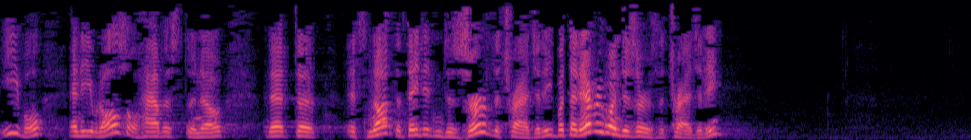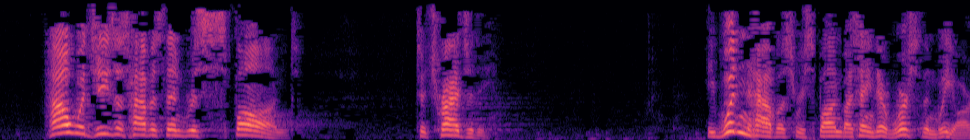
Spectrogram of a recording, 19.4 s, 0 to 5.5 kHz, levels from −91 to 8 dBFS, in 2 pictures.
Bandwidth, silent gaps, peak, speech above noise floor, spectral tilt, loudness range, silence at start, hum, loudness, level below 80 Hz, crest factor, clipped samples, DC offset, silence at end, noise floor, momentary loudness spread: 5.4 kHz; none; -4 dBFS; 49 dB; -6 dB/octave; 7 LU; 0 s; none; -25 LUFS; -76 dBFS; 22 dB; under 0.1%; under 0.1%; 0 s; -74 dBFS; 13 LU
